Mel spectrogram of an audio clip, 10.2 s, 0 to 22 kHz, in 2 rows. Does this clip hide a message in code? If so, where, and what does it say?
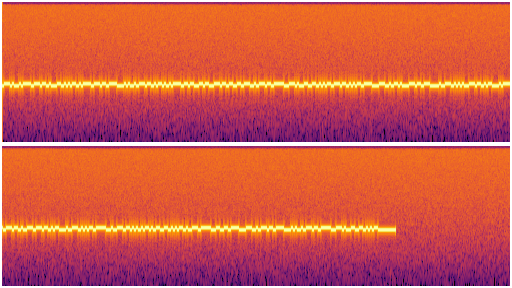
Yes: RTTY (50 baud, 170 Hz shift) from 0.0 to 9.0 s, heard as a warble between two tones, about 2200 Hz centre. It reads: … USE OF DELL IN THIS SONG MAY BE A BASTARDISATION OF THIS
